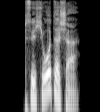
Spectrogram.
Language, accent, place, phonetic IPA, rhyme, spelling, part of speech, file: German, Germany, Berlin, [psyˈçoːtɪʃɐ], -oːtɪʃɐ, psychotischer, adjective, De-psychotischer.ogg
- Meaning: 1. comparative degree of psychotisch 2. inflection of psychotisch: strong/mixed nominative masculine singular 3. inflection of psychotisch: strong genitive/dative feminine singular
